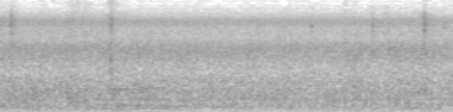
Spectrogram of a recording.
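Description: A few faint crunches of someone chewing crispy-battered fried banana, heard as soft clicks at the start, about a second in and near the end, over a steady background hiss.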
